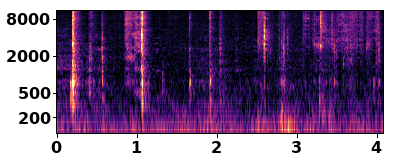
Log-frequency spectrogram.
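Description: Light clicks and taps of a clear acrylic stamp block being handled and pressed onto an ink pad on a craft desk. The two sharpest clicks come about a fifth of a second in and about a second in; fainter taps follow.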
